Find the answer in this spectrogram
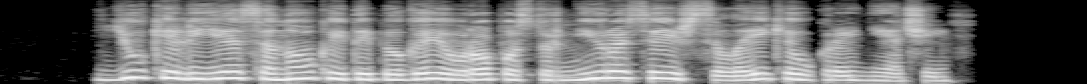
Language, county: Lithuanian, Šiauliai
